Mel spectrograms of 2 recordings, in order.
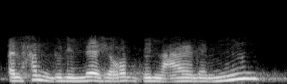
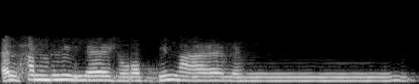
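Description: First: The final long vowel is held briefly. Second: The final long vowel is held very long. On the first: "حركتين" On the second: "وستة"

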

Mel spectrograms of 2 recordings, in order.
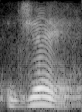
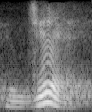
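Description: First: The first consonant is a soft j sound. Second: The same.

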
